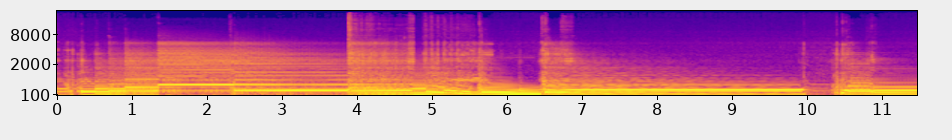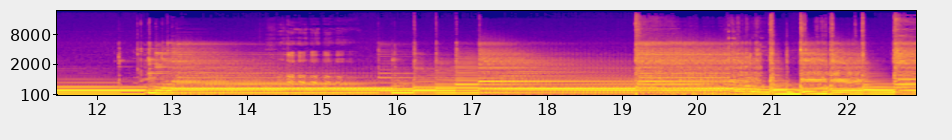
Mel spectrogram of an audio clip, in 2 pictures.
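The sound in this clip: Electric guitar on the neck pickup through a distortion effects preset called split, playing loud, sustained saturated chords and notes that ring almost continuously for about twenty seconds, with one brief drop near the middle and no talk.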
